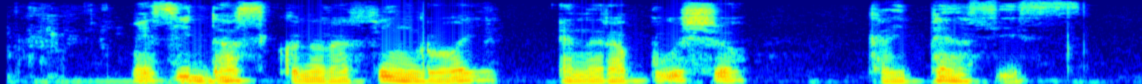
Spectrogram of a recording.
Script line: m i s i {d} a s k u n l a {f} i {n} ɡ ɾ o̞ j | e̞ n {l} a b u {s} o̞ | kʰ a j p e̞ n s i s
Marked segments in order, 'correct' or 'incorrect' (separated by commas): correct, correct, incorrect, incorrect, incorrect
